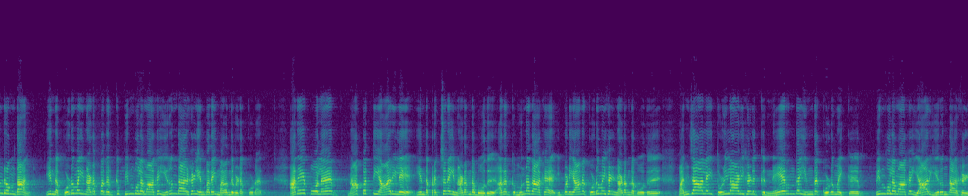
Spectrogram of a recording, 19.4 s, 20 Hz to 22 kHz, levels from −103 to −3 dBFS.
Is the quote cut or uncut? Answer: uncut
